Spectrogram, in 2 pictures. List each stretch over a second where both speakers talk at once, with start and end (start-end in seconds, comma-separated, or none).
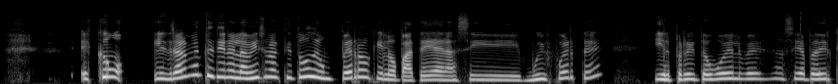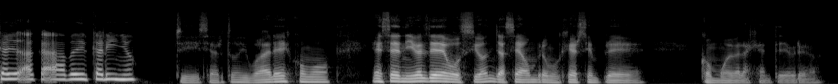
none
